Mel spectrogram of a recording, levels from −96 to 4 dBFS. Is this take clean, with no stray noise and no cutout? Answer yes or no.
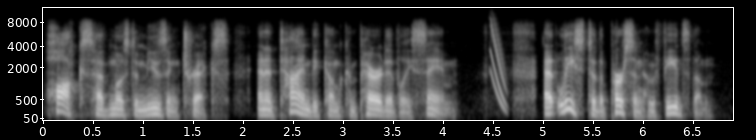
no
